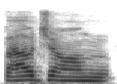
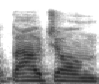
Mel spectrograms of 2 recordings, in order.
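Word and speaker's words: Baozhong: little bit more complicated B Jong is how most of the people that I've talked to have said it or close enough to it so B Jong so the Bao ba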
